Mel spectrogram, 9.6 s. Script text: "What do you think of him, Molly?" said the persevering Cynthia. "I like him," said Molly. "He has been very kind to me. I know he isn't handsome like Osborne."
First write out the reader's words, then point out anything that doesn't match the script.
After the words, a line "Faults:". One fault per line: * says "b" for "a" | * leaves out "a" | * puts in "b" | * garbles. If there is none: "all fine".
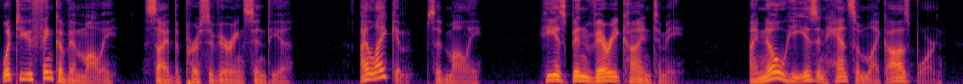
"What do you think of him, Molly?" sighed the persevering Cynthia. "I like him," said Molly. "He has been very kind to me. I know he isn't handsome like Osborne."
Faults:
* says "sighed" for "said"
